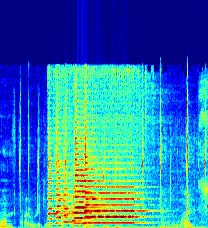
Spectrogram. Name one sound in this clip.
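A vehicle horn plays a rising musical scale.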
